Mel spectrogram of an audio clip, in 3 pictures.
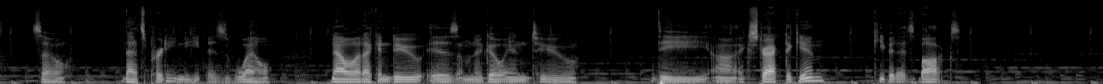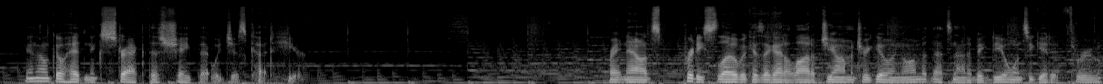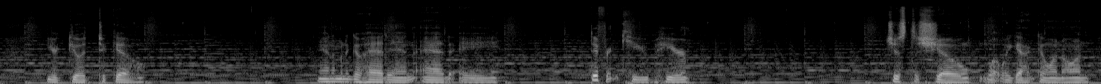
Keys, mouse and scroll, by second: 0.2 h, 0.6 middle click, 1.9 shift+middle click, 3.2 d, 9.8 click, 11.1 click, 14.8 middle click, 20.8 middle click, 21.8-22.2 scroll down 3, 22.2 shift+middle click, 22.5 middle click, 23.6 shift+middle click, 24.1 middle click, 24.7-25.0 scroll down 3, 25.2 shift+a, 28.5-28.9 scroll up 2, 28.9 shift+middle click, 29.3 g, 30.6-31.3 scroll up 3, 30.9 shift+middle click, 31.3 middle click, 31.9 shift+middle click, 32.6-33.0 scroll down 2.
